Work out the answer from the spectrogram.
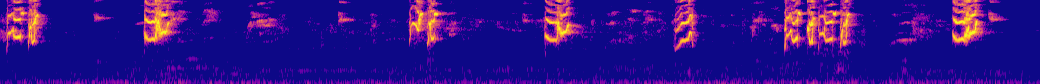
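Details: Tame pet lovebirds give loud, sharp chirps roughly once a second, each a short shrill burst, with a soft low hum in the background.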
